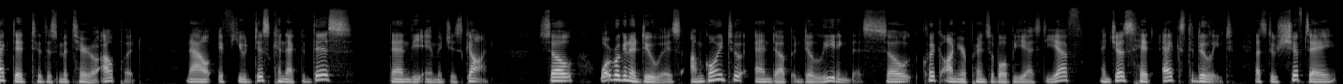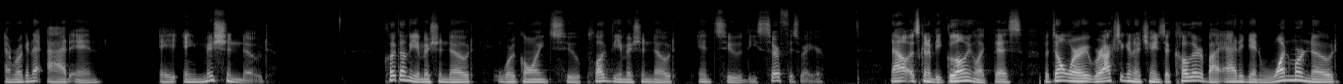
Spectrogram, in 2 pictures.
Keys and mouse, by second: 0.4-1.5 drag, 2.9 click, 3.3 click, 7.4-9.1 drag, 9.4-10.9 drag, 10.9 click, 12.1 x, 13.1 shift+a, 19.0 click, 19.9 click, 20.2-21.5 drag.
